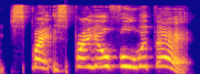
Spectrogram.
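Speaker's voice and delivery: a high, giddy push to spray the food; excited urging. Real, not acted. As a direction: pitch it way up, egging them on. Excited advice.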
